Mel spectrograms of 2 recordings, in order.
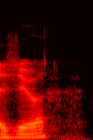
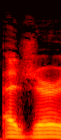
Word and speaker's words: Azure: Oh, Azure? Yeah, Azure.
